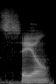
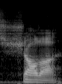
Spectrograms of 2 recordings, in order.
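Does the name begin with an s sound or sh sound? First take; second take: s sound; sh sound. First: The name begins with an s sound. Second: The name begins with a sh sound. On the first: The speaker calls it wrong. "not Sale" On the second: The speaker calls it right. "It's Shala"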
